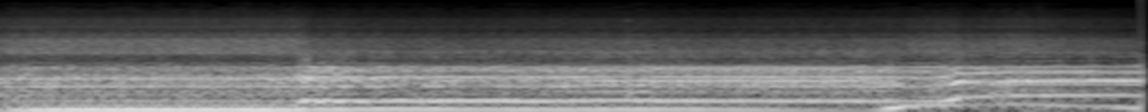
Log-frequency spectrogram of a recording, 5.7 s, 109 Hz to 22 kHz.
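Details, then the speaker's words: 2003 Nissan 350Z, steady whirring squeal over the engine while the clutch pedal is pressed, stops when it is released, louder when pulling away until the pedal is fully out; owner suspects the throwout bearing. "it's my 03 350Z got a bad clutch squeal going on sounds just like a throw up bearing going to let you guys have a listen see what you think"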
